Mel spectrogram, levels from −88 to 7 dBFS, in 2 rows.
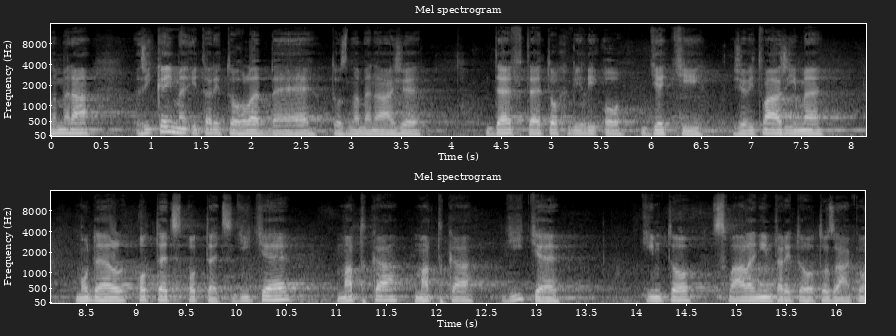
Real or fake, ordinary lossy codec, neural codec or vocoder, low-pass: real; AAC, 48 kbps; none; 14.4 kHz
